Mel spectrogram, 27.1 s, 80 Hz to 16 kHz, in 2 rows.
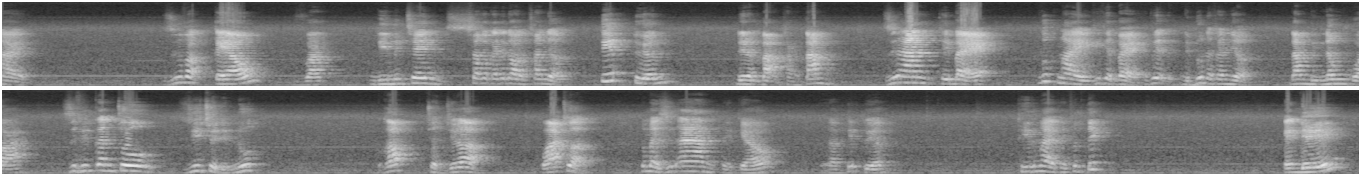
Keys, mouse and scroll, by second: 1.8 click, 15.3 ctrl+click, 21.5 alt+click, 23.4 space.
